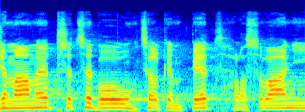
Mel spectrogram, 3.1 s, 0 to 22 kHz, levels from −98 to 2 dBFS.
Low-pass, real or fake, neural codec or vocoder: 14.4 kHz; fake; vocoder, 44.1 kHz, 128 mel bands every 512 samples, BigVGAN v2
